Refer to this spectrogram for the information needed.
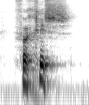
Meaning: inflection of vergissen: 1. first-person singular present indicative 2. second-person singular present indicative 3. imperative
- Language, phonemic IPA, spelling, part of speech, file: Dutch, /vərˈɣɪs/, vergis, verb, Nl-vergis.ogg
